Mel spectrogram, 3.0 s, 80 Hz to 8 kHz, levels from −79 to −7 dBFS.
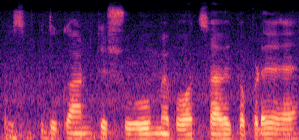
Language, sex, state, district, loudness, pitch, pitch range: Hindi, male, Gujarat, Gandhinagar, -18 LUFS, 110 Hz, 105-115 Hz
